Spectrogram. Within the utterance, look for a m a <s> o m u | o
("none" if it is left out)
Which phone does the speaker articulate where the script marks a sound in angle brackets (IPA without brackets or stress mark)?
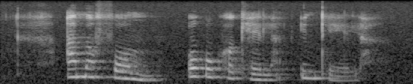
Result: f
